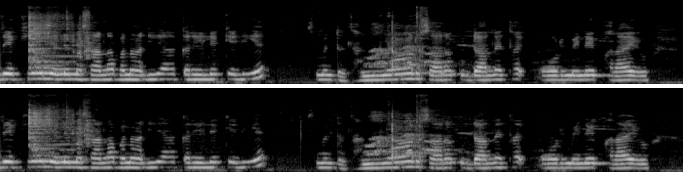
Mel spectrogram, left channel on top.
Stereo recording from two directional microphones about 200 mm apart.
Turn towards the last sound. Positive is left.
turn(degrees=5)  # may be behind; listen again after turning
